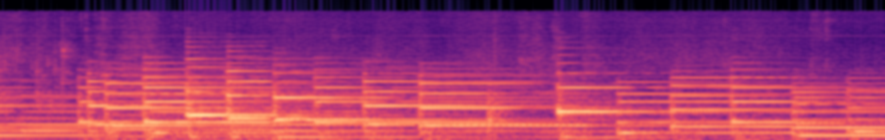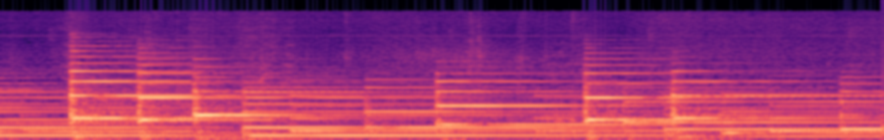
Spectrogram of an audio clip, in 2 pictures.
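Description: Background piano music: a melody of held notes over lower chords.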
